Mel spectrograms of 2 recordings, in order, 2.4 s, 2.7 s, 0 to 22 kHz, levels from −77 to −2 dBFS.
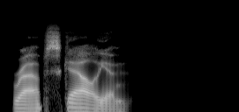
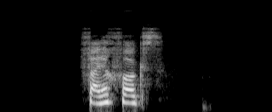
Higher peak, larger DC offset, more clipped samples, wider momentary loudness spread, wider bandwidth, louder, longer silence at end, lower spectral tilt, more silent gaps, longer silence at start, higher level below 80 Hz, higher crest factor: about the same, -4 dBFS vs -2 dBFS; neither; neither; second, 8 LU vs 20 LU; about the same, 10 kHz vs 9.2 kHz; second, -24 LUFS vs -15 LUFS; second, 0.95 s vs 1.15 s; first, -4.5 dB/octave vs -3 dB/octave; neither; second, 0.1 s vs 0.85 s; first, -50 dBFS vs -64 dBFS; about the same, 22 dB vs 18 dB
